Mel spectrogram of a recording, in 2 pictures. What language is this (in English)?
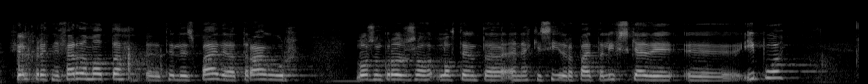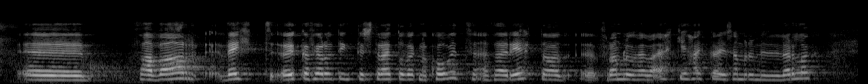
Icelandic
